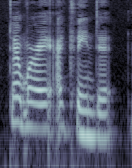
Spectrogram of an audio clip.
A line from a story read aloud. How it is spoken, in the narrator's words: said, interrupting my thought, laughing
